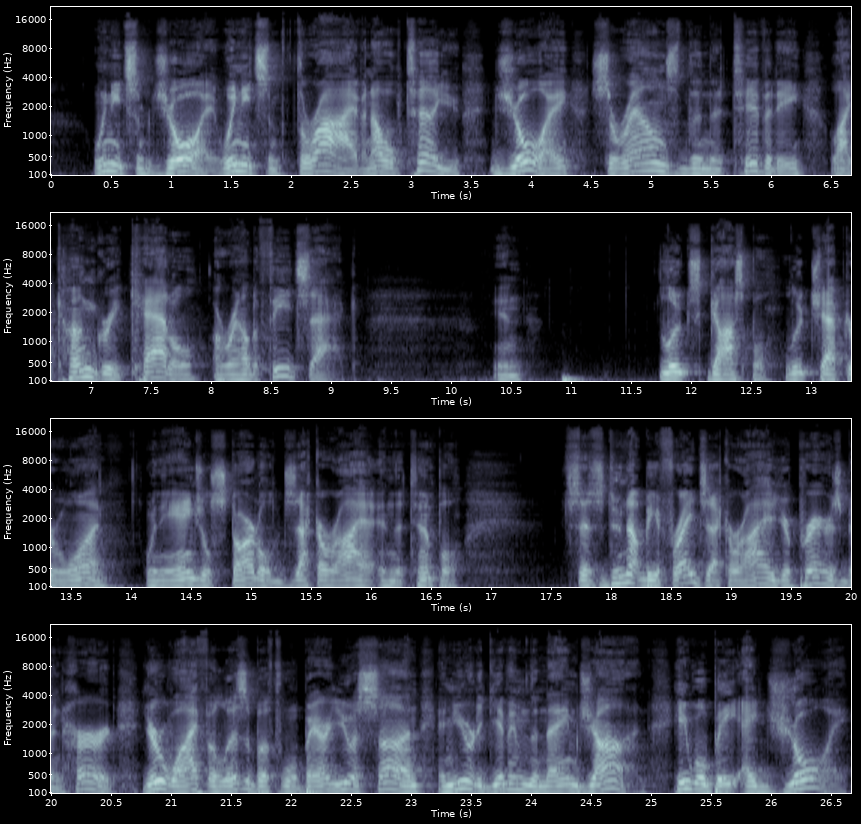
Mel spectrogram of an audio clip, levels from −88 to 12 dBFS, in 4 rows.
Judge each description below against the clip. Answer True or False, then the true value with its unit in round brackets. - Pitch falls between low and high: False (120 Hz)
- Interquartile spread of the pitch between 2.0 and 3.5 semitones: False (4.1 semitones)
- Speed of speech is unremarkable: True (160 wpm)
